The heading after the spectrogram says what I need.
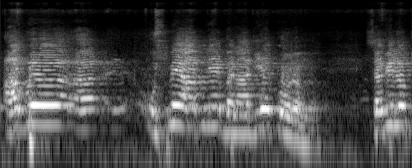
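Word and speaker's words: quorum: उसको कोरम कहते हैं। अंग्रेजी शब्द है ये कोरम सी यू ओ आर ए एम इसकी स्पेलिंग है कोरम। और उच्चारण मैंने बता दिया।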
